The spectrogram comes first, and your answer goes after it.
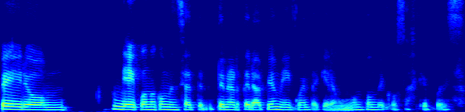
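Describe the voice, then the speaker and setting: A woman with a Peruvian accent speaks fairly quickly in a fairly low pitch with a dark, mellow tone, flat monotone intonation and big swings in loudness. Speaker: marketing team member. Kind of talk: podcast interview answer.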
